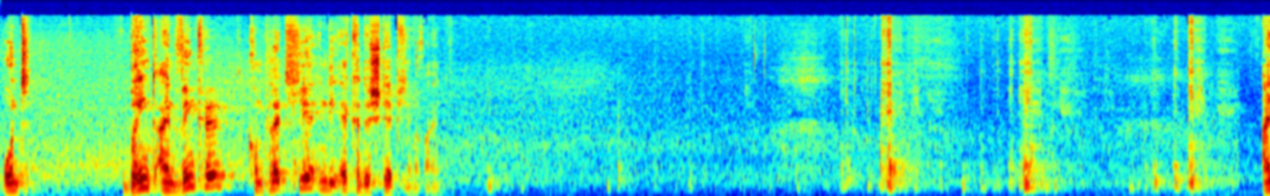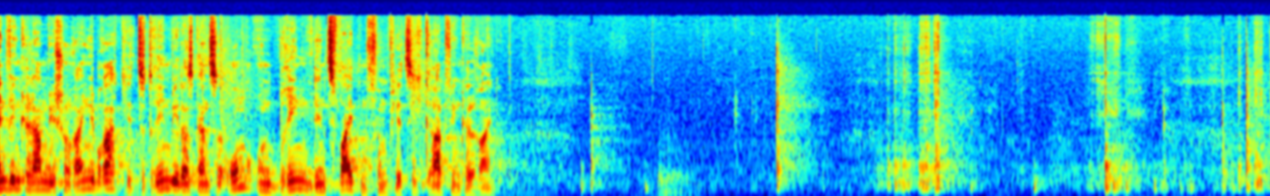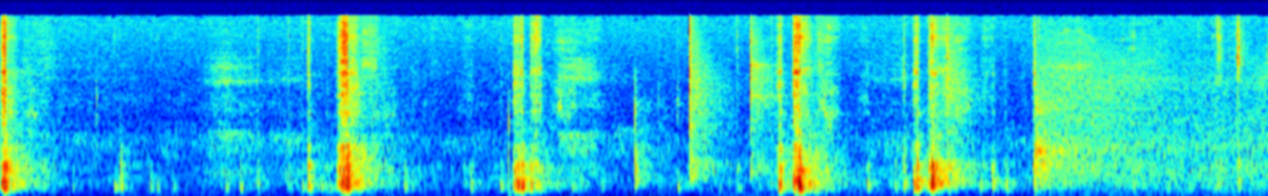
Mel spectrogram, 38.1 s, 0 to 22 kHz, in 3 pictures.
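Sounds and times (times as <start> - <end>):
chisel shaving cuts on wood: 8.4 - 12.3, 21.4 - 22.5, 23.6 - 25.8, 27.9 - 29.4, 30.4 - 31.0, 32.9 - 33.8, 34.4 - 38.0.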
